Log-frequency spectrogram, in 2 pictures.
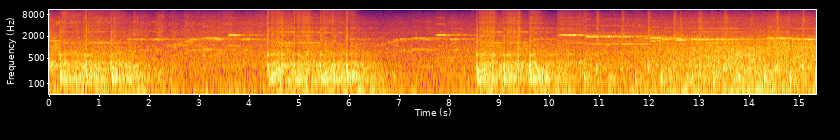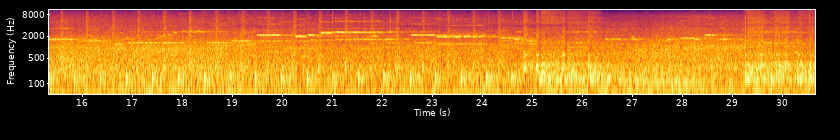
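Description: British military marching band playing brass and drums: a melody of held brass notes over a regular drum beat.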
